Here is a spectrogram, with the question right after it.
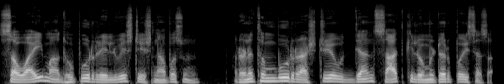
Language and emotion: Goan Konkani, neutral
